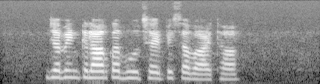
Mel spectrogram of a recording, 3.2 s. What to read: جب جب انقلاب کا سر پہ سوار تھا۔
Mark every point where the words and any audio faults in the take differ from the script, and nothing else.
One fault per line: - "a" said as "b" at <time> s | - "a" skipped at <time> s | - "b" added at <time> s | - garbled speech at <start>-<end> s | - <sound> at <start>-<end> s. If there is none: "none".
- "جب" skipped at 0.6 s
- "بھوت" added at 1.2 s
